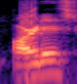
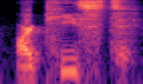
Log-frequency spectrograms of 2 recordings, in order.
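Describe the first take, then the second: First: It is said the plain English way. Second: It is said French-style, ending in 'teest'. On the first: The title is used sincerely. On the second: The title is being mocked.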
